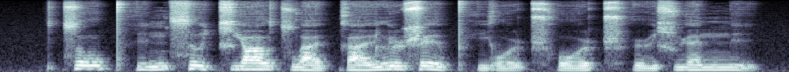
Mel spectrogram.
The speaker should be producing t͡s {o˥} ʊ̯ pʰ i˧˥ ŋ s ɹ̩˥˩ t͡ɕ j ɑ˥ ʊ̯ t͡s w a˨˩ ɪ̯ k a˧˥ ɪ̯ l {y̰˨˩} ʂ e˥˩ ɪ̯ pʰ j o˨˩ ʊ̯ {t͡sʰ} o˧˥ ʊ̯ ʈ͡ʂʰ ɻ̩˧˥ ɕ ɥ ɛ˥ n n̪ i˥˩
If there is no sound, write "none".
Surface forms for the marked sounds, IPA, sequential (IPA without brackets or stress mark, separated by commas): o˥, y˥˧, ʈ͡ʂʰ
